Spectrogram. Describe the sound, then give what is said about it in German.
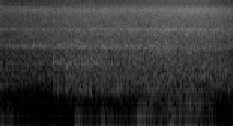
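Fat sizzles in a large frying pan set on a fire, a steady, loud, bright hiss that holds unbroken throughout. “stellten sie eine große Pfanne aufs Feuer, taten Fett hinein. Und als es so richtig brutzelte, gossen sie auch den Teig dazu.”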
